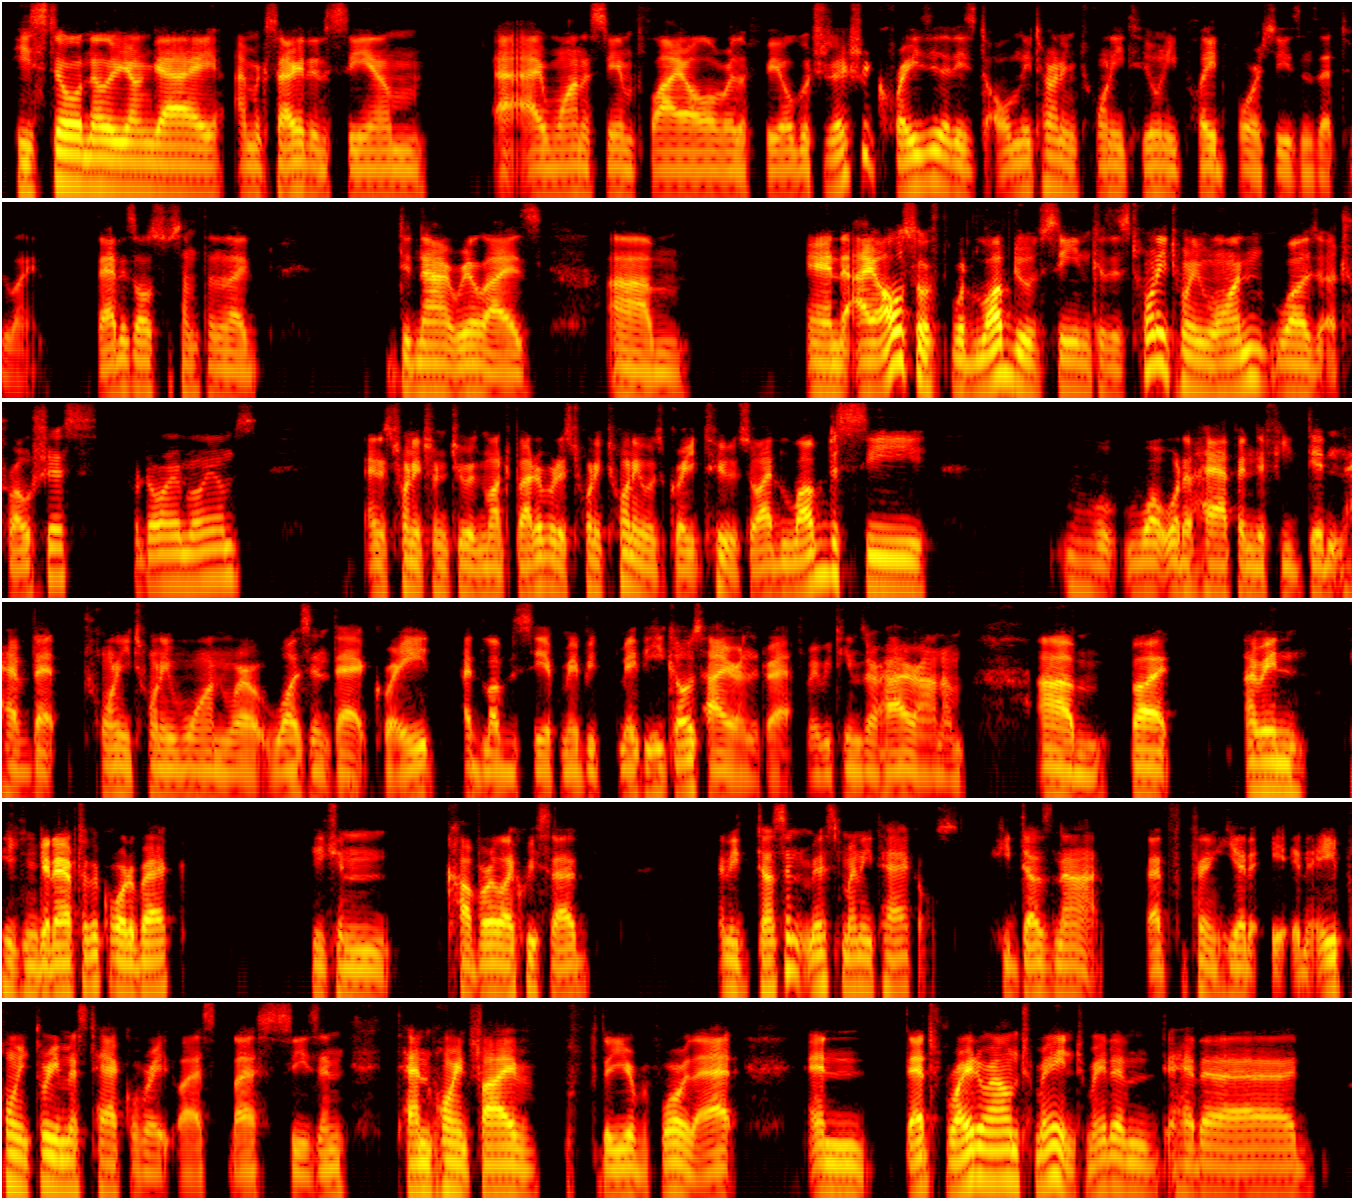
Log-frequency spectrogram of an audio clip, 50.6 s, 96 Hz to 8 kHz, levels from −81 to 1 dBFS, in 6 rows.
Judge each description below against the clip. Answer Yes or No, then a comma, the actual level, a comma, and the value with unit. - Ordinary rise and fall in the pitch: Yes, average, 3.3 semitones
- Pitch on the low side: Yes, low, 105 Hz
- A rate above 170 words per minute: Yes, average, 195 wpm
